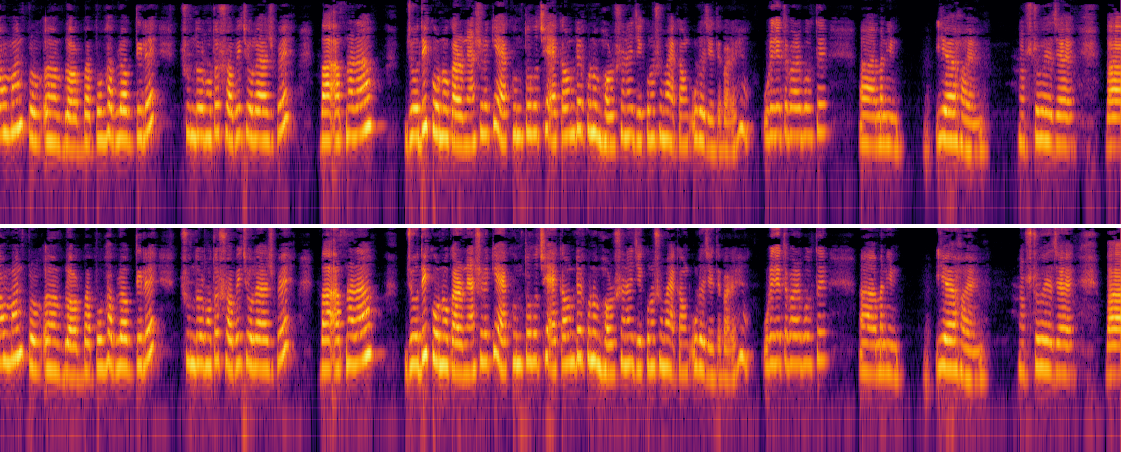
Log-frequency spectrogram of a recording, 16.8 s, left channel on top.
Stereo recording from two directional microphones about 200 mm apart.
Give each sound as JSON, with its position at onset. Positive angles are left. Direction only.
{"t": 0.0, "sound": "speech", "side_deg": -20}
